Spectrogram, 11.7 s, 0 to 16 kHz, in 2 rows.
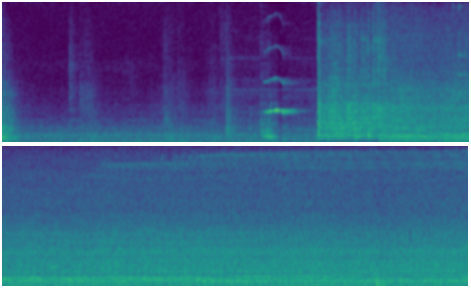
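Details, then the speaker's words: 2011 Subaru WRX hatchback started after a Gates timing belt kit was installed without removing the radiator; the owner worried about the drive and AC belts, but after key clicks and starter whirr it settles to an even idle with no squeal or knock. "So I'm gonna start it up, and if I hear any weird noises, it's most likely that belt."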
